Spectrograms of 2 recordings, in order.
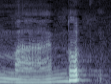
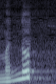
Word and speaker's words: มนุษย์: นี้ บอก มานุษย์ อ้าว เฮ้อ มนุษย์ ใช่ มั้ย มนุษย์ ไม่ ใช่ มานุษย์ ออก เสียง สั้น ๆ ว่า มนุษย์ รวบ เสียง เร็ว ๆ หน่อย มนุษย์ ไอ้ นี่ มนุษย์ ทำ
